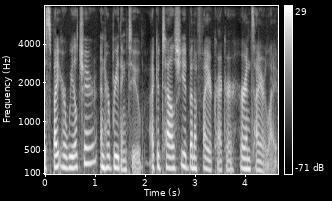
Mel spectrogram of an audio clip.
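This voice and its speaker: Medium in pitch, a woman speaks in an unremarkable speaking voice at a fairly quick pace with ordinary pitch variation. The recording is very clean, with a silent background. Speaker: documentary narrator. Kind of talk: documentary narration.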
